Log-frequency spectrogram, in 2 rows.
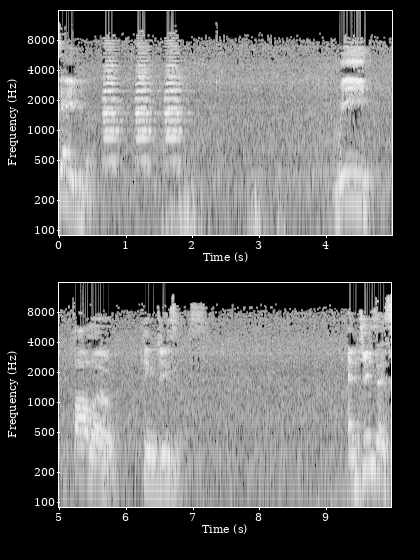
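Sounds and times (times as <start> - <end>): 
speech: 0.0 - 0.8, 4.1 - 7.0, 9.3 - 9.9
low rumbling vehicle background: 0.0 - 9.9
car horns honking during a church service: 0.6 - 2.2.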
